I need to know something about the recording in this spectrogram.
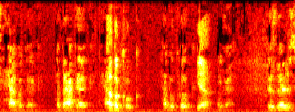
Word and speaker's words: Habakkuk: How do you pronounce Habakkuk? Habakkuk? Habakkuk.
